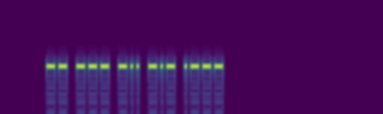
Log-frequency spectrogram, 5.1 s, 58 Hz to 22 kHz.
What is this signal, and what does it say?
Morse code, heard as a keyed tone, about 30 wpm, 700 Hz. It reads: MODKJ
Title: Code Groups - 5 Letter:Numbers - 30wpm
